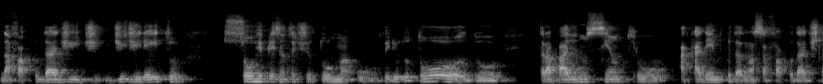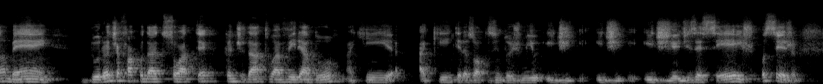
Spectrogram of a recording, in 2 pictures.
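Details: Stuttering in a 34-year-old man, now mild, in spontaneous speech.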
